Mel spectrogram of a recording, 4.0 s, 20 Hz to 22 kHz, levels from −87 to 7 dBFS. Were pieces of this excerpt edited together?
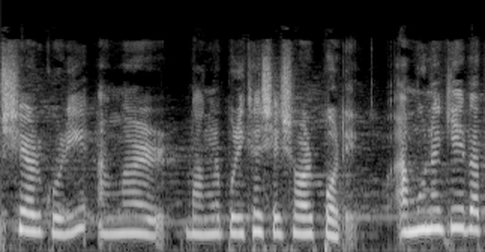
no; 0 cuts

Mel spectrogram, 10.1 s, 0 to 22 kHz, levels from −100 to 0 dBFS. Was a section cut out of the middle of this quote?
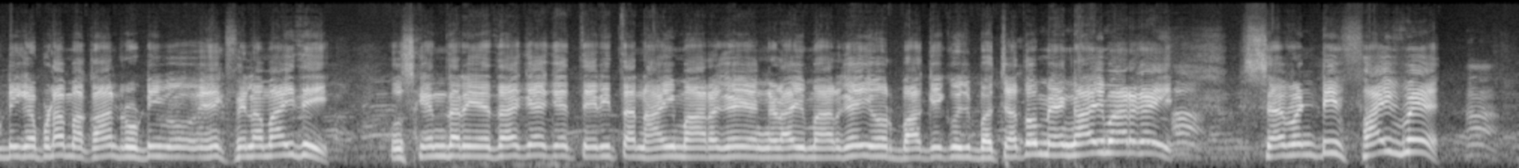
no; 0 cuts

